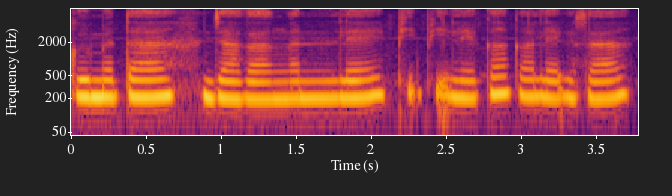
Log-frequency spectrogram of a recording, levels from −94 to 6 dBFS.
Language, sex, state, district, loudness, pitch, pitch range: Wancho, female, Arunachal Pradesh, Longding, -14 LUFS, 215 Hz, 205-225 Hz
